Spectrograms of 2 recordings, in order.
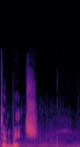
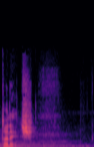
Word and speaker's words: Dunwich: that that's the that's the right way is to say done witch and not done itch okay saying i can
